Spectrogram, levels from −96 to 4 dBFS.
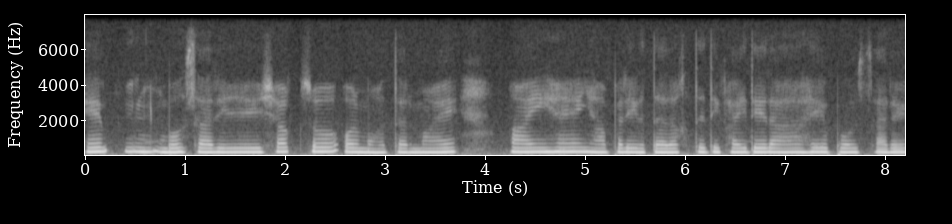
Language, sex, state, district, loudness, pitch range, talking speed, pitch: Urdu, female, Bihar, Kishanganj, -14 LUFS, 215-235 Hz, 125 wpm, 220 Hz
